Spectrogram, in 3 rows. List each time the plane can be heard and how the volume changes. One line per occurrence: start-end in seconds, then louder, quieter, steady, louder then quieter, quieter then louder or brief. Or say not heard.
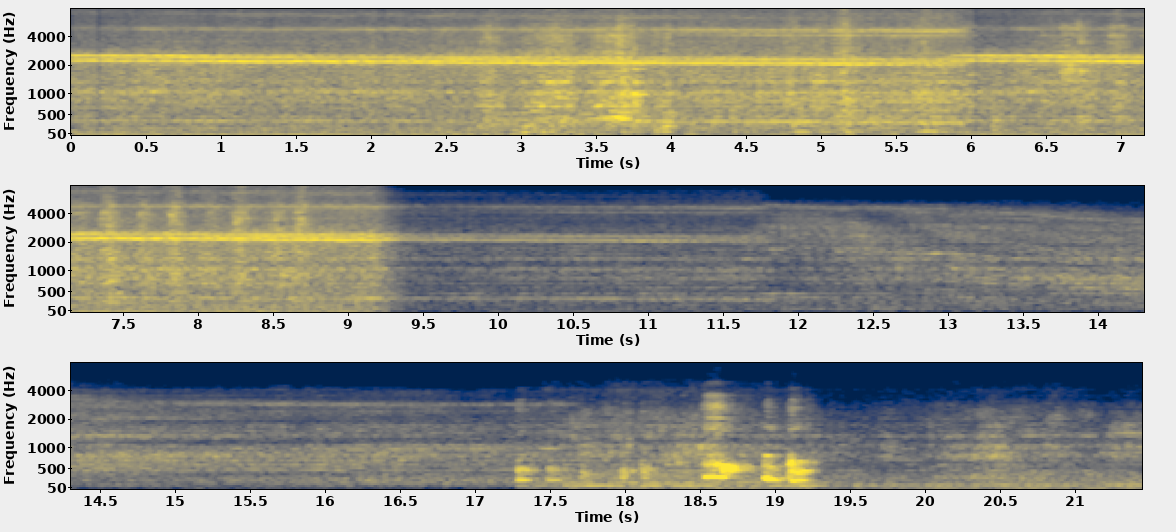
0.0-21.4 quieter.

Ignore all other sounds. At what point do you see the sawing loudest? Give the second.
4 s.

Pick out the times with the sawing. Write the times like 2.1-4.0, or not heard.
2.6-8.8.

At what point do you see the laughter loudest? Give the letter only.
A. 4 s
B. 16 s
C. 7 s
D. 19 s
D.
